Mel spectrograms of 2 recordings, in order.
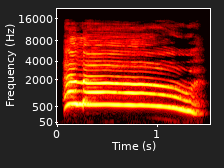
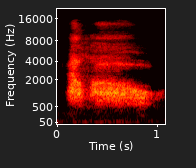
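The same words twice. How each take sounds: First: It is said very loudly. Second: It is said very quietly.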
